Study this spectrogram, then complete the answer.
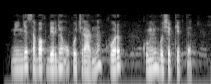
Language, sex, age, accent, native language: Uzbek, male, 18-24, Toshkent viloyati, Uzbek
